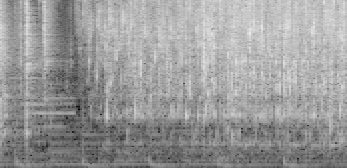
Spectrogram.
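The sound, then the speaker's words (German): A liquid prepared for inhalation pours steadily through a sieve as a final check, a continuous splashing trickle that grows slightly fuller and hissier over a few seconds, with no voices. “Auch als Endkontrolle noch einmal, ob wir gut gearbeitet haben, kommt es jetzt noch durch Sieb.”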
